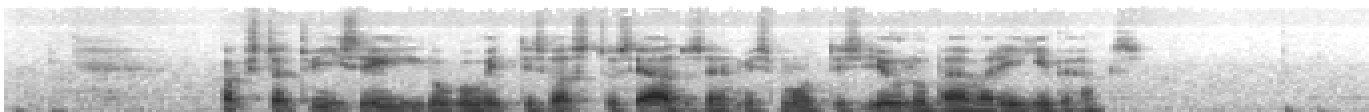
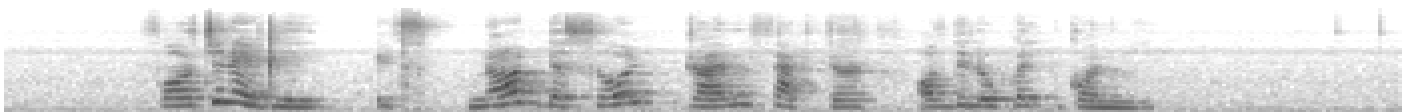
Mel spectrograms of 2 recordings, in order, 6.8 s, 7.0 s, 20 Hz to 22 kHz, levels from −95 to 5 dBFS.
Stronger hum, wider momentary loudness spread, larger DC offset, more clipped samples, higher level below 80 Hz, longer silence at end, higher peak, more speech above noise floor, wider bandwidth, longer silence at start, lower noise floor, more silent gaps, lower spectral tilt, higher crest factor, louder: neither; second, 8 LU vs 12 LU; neither; neither; first, -52 dBFS vs -70 dBFS; about the same, 1.2 s vs 1.25 s; first, -2 dBFS vs -16 dBFS; first, 41 dB vs 29 dB; second, 13.5 kHz vs 15.5 kHz; second, 0.25 s vs 0.75 s; second, -60 dBFS vs -64 dBFS; neither; first, -7.5 dB/octave vs -3 dB/octave; about the same, 18 dB vs 22 dB; first, -20 LUFS vs -35 LUFS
